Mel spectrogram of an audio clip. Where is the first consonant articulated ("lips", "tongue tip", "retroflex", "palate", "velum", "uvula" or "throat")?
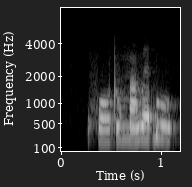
lips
